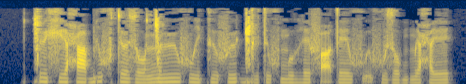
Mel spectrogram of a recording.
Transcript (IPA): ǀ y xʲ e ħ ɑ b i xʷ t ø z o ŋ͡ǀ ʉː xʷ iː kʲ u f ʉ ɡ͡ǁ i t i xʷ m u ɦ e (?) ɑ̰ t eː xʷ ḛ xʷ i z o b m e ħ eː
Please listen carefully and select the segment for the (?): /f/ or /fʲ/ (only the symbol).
f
